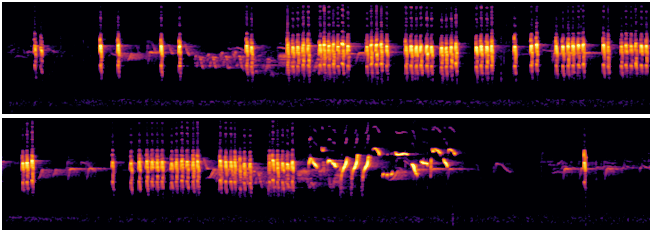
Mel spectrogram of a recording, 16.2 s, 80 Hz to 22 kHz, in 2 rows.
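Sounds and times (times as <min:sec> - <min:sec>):
Eurasian wren giving hard ticking calls: 0:00.3 - 0:00.6, 0:01.2 - 0:14.0, 0:15.0 - 0:16.1
Eurasian wren high trilled phrase: 0:11.1 - 0:13.8.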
